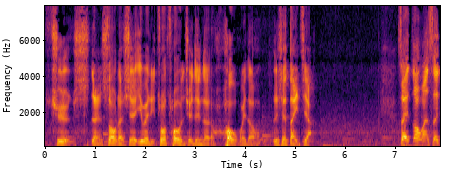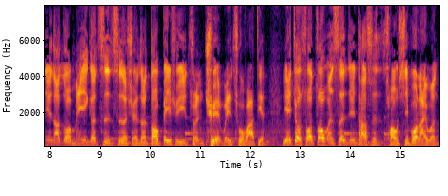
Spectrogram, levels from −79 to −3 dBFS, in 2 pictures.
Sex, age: male, 50-69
